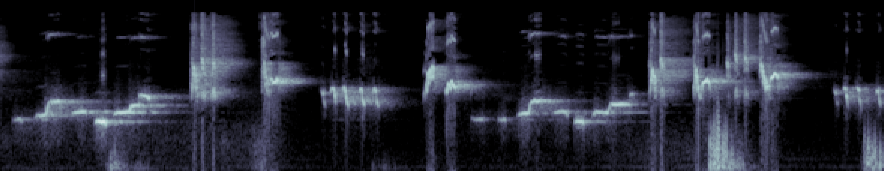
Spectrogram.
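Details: White-rumped shama song used in the afternoon to provoke a caged bird: rich varied phrases of low slurred whistles alternating with sharp buzzy bursts and short trilled notes, in quick succession with brief pauses.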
